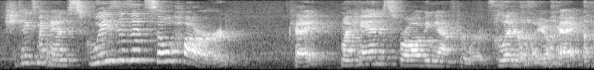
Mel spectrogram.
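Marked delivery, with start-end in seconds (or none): none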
